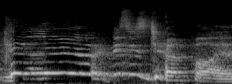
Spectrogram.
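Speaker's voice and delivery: very high falsetto hello; high hammed-up matronly film-character voice; Missus Doubtfire. Host's failed Irish turns into Missus Doubtfire falsetto. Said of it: "That's what it sounds like".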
